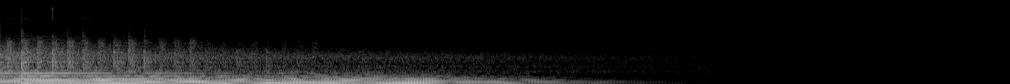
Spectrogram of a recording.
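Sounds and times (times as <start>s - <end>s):
synth pads: 0.0s - 7.4s.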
